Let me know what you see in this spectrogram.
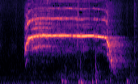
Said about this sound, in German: Nennst du das etwa Schreien? Hilfe! Hilfe! Hilfe! Ja! Hilfe! Hilfe! Hier ist ein Mörder im Haus!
